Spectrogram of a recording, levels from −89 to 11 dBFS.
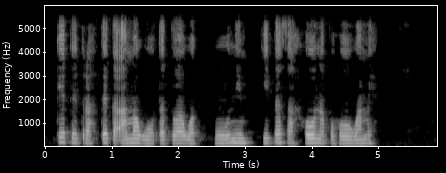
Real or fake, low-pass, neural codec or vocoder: real; 5.4 kHz; none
